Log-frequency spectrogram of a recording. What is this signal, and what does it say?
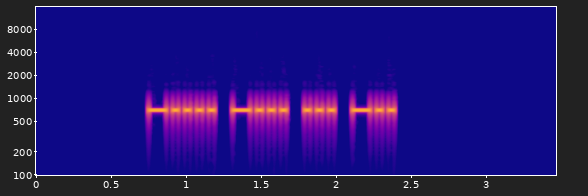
Morse code, heard as a keyed tone, about 30 wpm, 700 Hz. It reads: 6BSD
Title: Four Challenging Letter-Number Combinations 30wpm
